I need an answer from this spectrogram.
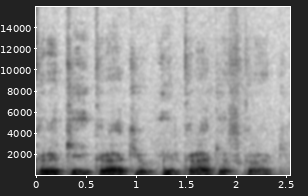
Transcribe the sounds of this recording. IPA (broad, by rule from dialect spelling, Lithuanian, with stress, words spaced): krɐˈkʲɛɪ ˈkrɑːkʲuː ɪr ˈkrɑːkʲeːs ˈkrɑːkʲuː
